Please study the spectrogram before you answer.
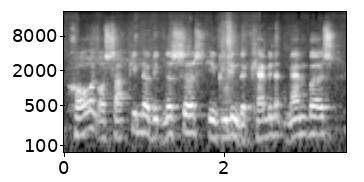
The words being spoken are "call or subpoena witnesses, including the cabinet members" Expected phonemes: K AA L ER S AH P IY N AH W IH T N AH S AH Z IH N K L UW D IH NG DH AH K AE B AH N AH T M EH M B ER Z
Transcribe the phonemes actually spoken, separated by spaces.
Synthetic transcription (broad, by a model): K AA L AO S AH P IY N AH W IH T N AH S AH S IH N K L UW D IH NG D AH K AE B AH N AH T M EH M B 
